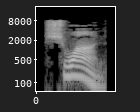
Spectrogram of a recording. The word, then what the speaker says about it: Chuan: Chuan, pronounced Chuan, are small pieces of meat roasted on skewers over charcoal, or sometimes, electric heat.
